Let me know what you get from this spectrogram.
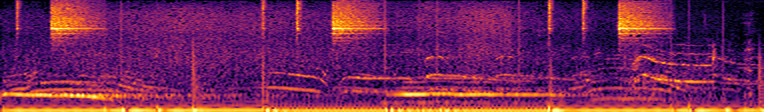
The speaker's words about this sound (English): I don't think that's a little fella. Oh, big fella. Big whale.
